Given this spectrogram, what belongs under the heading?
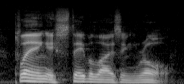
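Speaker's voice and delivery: ordinary talk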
